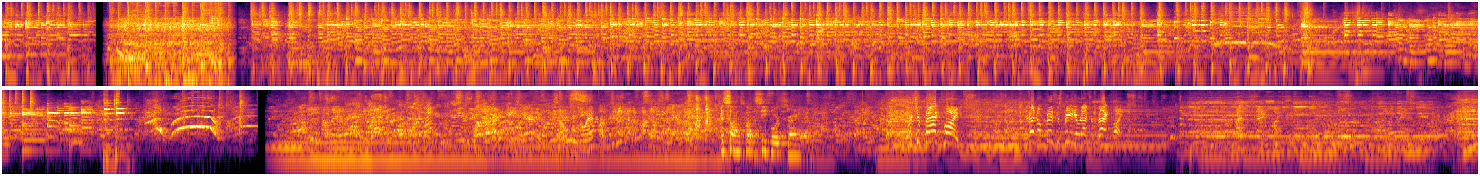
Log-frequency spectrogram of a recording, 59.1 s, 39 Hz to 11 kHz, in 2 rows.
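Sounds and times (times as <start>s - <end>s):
live band playing: 0.0s - 32.3s, 34.8s - 59.0s.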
